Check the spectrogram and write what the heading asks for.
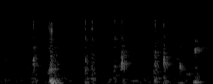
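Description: Faint keystrokes on a computer keyboard: a quick, irregular run of six or seven light taps.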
